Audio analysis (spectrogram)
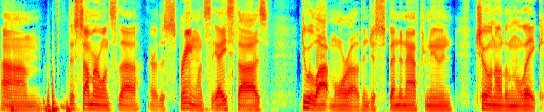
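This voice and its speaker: On a very clean recording with a silent background and a dry, close sound with no echo, a man with an American accent speaks at a fairly slow pace with a fairly low pitch, a bright, sharp tone, and fairly even intonation. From Minnesota. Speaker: podcast co-host. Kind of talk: casual chat. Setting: home studio.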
